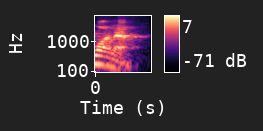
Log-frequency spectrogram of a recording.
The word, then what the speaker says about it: want to: hear more clear pronunciation but the phrase want to is something you'll hear out of brits out of most americans you say you hear wanna okay yeah one thing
